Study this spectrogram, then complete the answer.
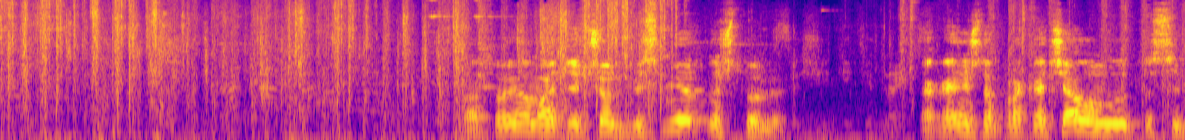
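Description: Gunfire from a game rifle rattles in quick shots.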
